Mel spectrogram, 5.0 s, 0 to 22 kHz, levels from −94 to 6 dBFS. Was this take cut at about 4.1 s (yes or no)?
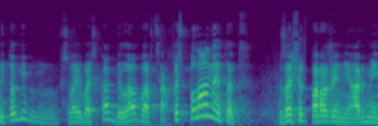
yes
